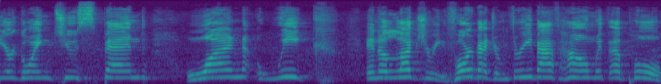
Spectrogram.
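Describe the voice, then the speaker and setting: Loud and bright, with a sharp tone, a woman speaks at an extremely high pitch in fairly even intonation. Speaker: auctioneer. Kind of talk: live auction / gala emcee. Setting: stage with audience.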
